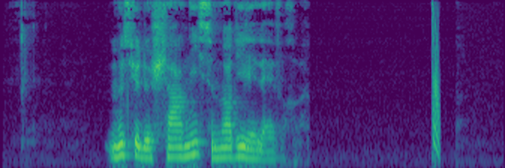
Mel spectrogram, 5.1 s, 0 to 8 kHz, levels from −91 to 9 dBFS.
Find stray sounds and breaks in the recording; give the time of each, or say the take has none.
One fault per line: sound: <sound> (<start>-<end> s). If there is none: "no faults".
sound: chirp (4.3-4.4 s)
